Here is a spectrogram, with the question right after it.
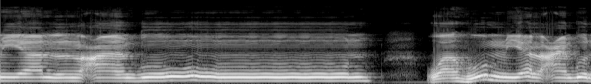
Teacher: yalabun ini adalah Mad Arid lisukun yang kita panjangkan boleh satu dua atau tiga Alif Mad artinya panjang Arid artinya menghadapi lisukun menghadapi huruf yang disukun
